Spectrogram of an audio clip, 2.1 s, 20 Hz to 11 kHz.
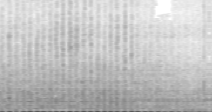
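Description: A 2024 Honda CG 160 Titan motorcycle's engine runs close by with a loud, rapid, even thumping pulse from its single cylinder, with no talk over it.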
